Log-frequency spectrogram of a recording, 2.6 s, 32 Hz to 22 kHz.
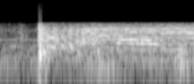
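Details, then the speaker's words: Citroën C3 at start and idle, before repair: a steady high whine like an electric motor rides over the idle, caused by worn accessory belt rollers (two, idler and manual tensioner); fix is replacing the belt and rollers. "como podéis observar y escuchar, suena como si fuera un motor eléctrico. Bien, eso es debido a los rodillos que lleva la correa de accesorio."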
